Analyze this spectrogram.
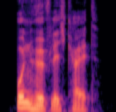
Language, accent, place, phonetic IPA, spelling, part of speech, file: German, Germany, Berlin, [ˈʔʊnhøːflɪçkaɪ̯t], Unhöflichkeit, noun, De-Unhöflichkeit.ogg
- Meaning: 1. rudeness, discourtesy, impoliteness, discourteousness (The state of being rude.) 2. rudeness, discourtesy (An act of rudeness.)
